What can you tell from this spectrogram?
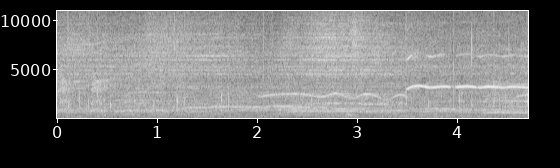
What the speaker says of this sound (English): There's the fireworks. People cheering.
